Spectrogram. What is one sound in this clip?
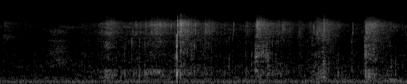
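Leaves and branches rustle as a monkey shifts in a tree.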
